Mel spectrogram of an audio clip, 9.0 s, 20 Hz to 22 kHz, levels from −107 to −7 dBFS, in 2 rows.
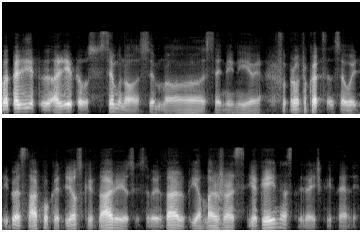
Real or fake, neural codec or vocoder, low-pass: fake; codec, 16 kHz in and 24 kHz out, 0.9 kbps, LongCat-Audio-Codec, four codebook decoder; 7.2 kHz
